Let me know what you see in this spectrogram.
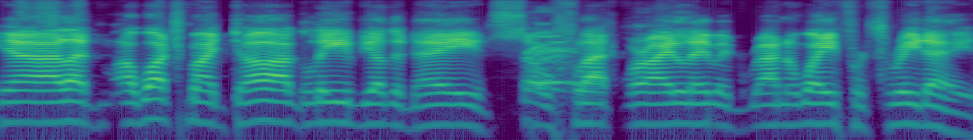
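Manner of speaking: put-on Midwestern accent. Asked by the other speaker to do one, telling a joke in a Midwestern accent. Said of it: "do like a Midwestern accent".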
